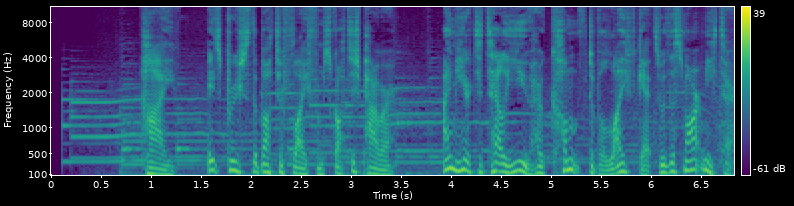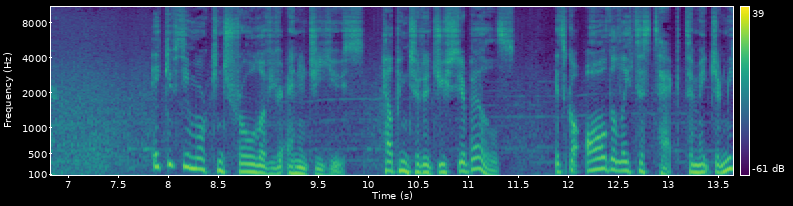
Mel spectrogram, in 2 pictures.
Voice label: Radio; ScottishPower; SmartMeter

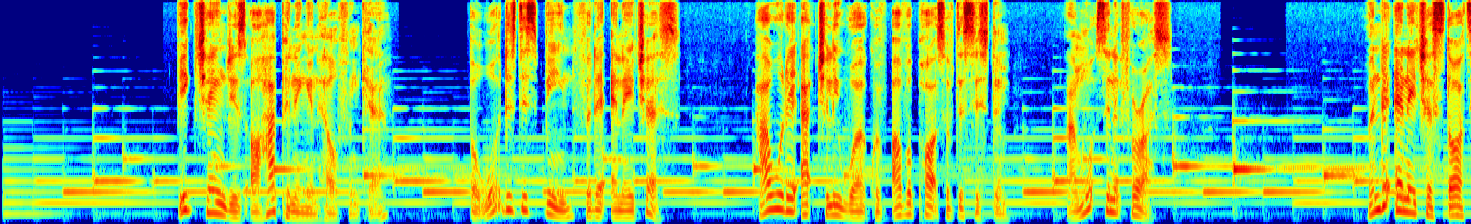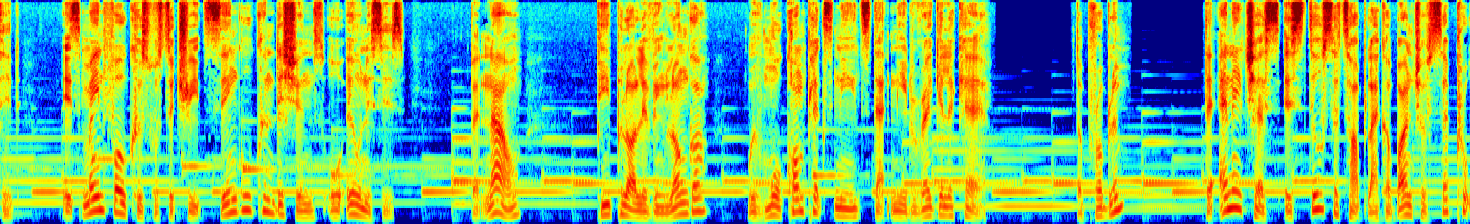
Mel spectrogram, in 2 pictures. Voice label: Corporate; NHS

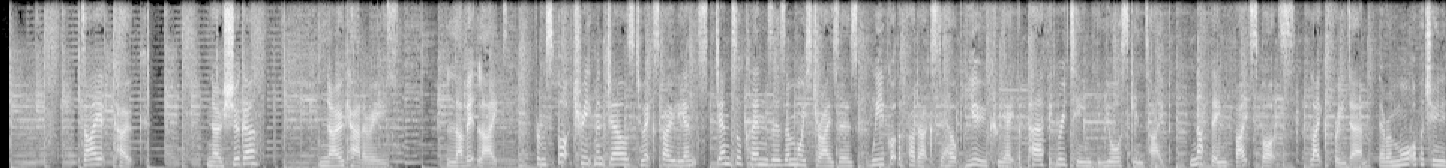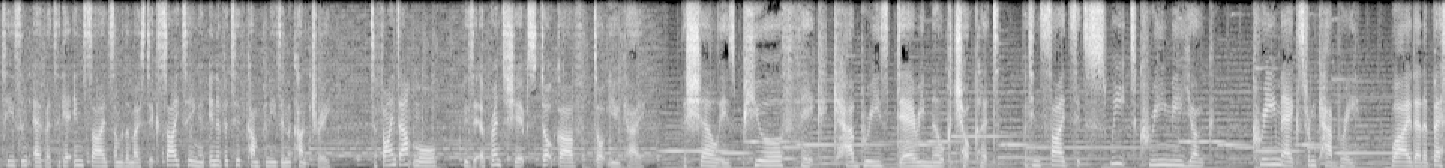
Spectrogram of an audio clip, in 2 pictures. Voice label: Commercial

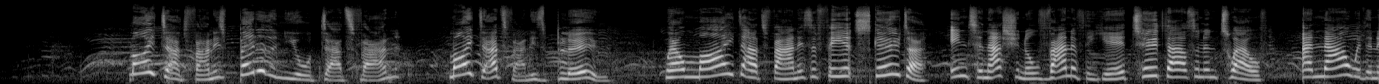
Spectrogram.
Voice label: kids

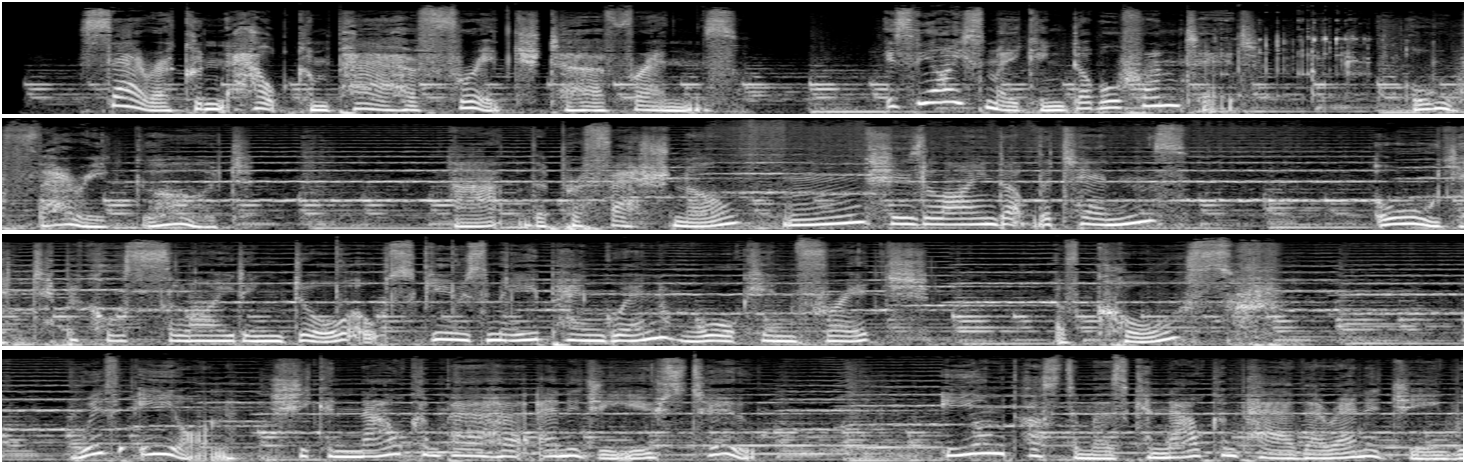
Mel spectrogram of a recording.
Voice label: natural

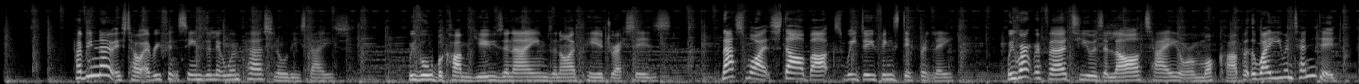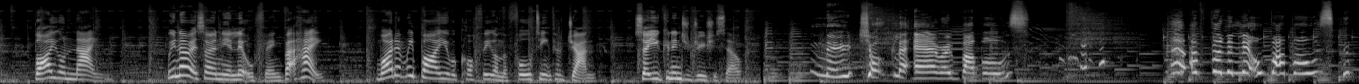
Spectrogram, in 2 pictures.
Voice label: COMMERCIAL VOICE REEL

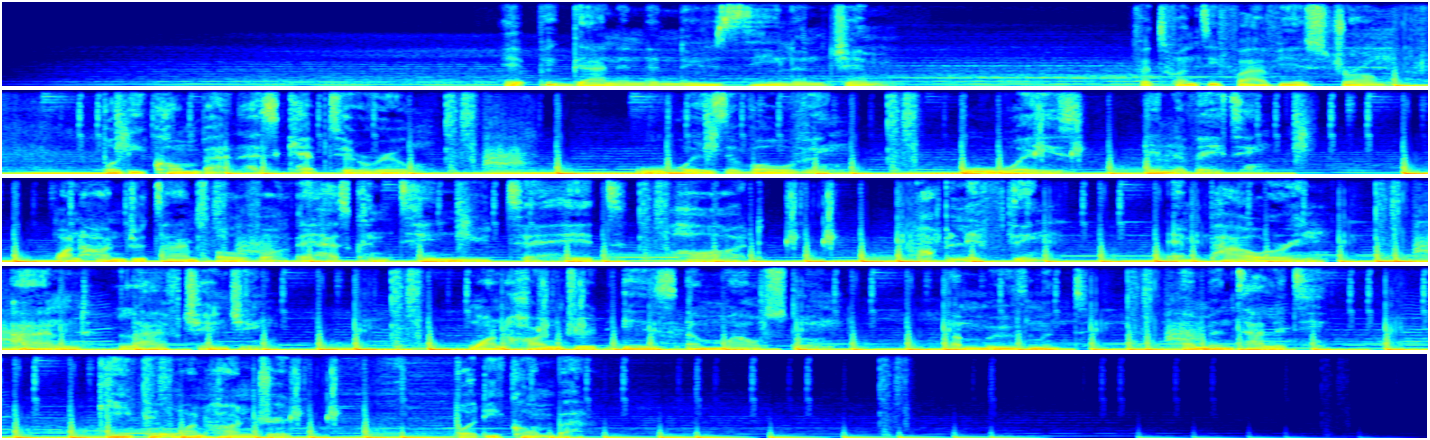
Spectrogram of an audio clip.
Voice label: Ad; Les Mills

